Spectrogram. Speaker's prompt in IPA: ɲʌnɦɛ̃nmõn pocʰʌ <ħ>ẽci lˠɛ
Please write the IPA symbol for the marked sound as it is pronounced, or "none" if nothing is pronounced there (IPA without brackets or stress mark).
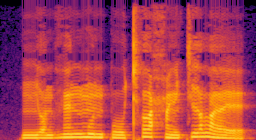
ħ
